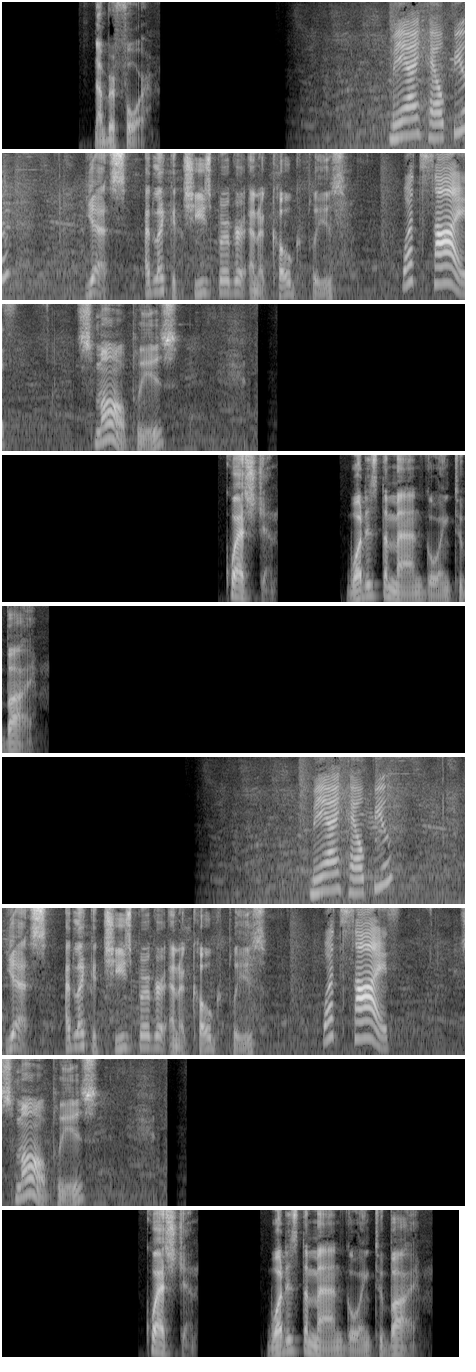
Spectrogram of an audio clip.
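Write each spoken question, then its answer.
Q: What is the man going to buy?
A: A cheeseburger and a small Coke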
